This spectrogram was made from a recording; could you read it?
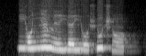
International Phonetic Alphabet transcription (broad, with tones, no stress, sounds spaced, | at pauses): j ɔ˧ ɲ ɛ̃˦ l e˨ j ɛ˨ j o˨ ʃ ũ˦ ʃ ɔ̃˨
